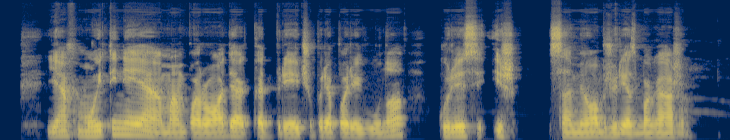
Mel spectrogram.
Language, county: Lithuanian, Klaipėda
